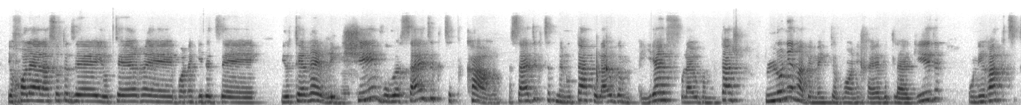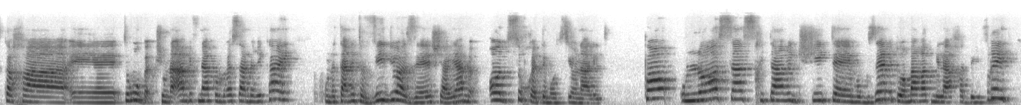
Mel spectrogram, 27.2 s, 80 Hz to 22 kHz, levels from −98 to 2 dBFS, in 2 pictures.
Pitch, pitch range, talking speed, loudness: 230 Hz, 195-265 Hz, 150 wpm, -23 LUFS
